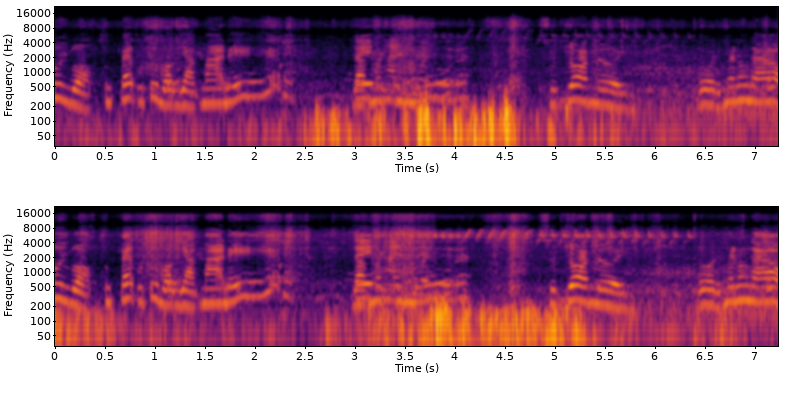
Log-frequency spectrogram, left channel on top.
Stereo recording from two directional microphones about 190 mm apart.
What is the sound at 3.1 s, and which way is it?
Speech, 10° right (ahead or behind).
